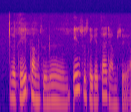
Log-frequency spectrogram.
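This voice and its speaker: Against a quiet background, a woman speaks at a moderate pace with lively intonation. Her fairly low voice has a dark, mellow tone. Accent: strong Gyeongsang. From Gyeongsang region, South Korea. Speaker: instructor. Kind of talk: lecture. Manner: conversational, explanatory.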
